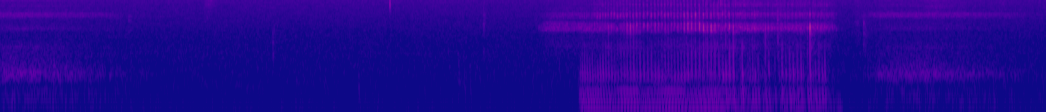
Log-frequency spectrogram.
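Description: A sleeping Rottweiler gives a low, throaty snore, a rough vibrating rumble that builds into one loud drawn-out breath. Softer, quieter breathing comes before and after it in a small indoor room.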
